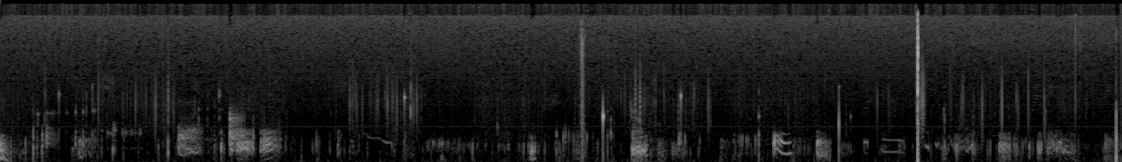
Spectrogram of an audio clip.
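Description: Gurgling, squeaking and bubbling stomach rumbles in irregular bursts, ordinary bowel sounds of gas and fluid moving.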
